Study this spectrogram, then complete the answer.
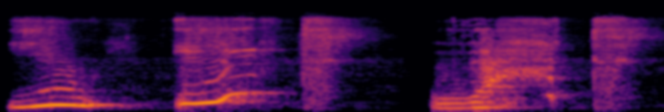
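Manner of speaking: very slow, stretched, stress on "eat"; slow astonished question; surprised question. Shown as a demonstration. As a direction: lean hard on "eat" in shock. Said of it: "Try it with me".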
